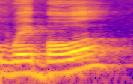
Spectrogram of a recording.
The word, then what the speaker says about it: Weibo: point your attention to wei boa spelt weibo pronounce weiboa which is a chinese language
